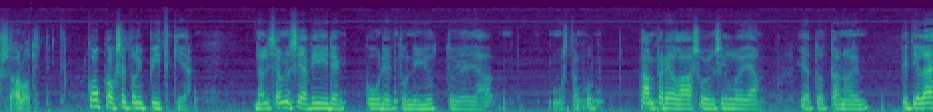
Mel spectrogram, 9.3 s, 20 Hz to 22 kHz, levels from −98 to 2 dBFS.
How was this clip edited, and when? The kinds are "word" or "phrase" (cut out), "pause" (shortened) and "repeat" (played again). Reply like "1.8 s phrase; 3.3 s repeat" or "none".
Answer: 6.3 s pause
